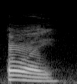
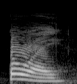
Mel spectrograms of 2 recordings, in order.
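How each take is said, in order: First: The initial b is left out entirely. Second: The initial b is a normal oral stop. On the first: "omitted stop" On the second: "normal stop"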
